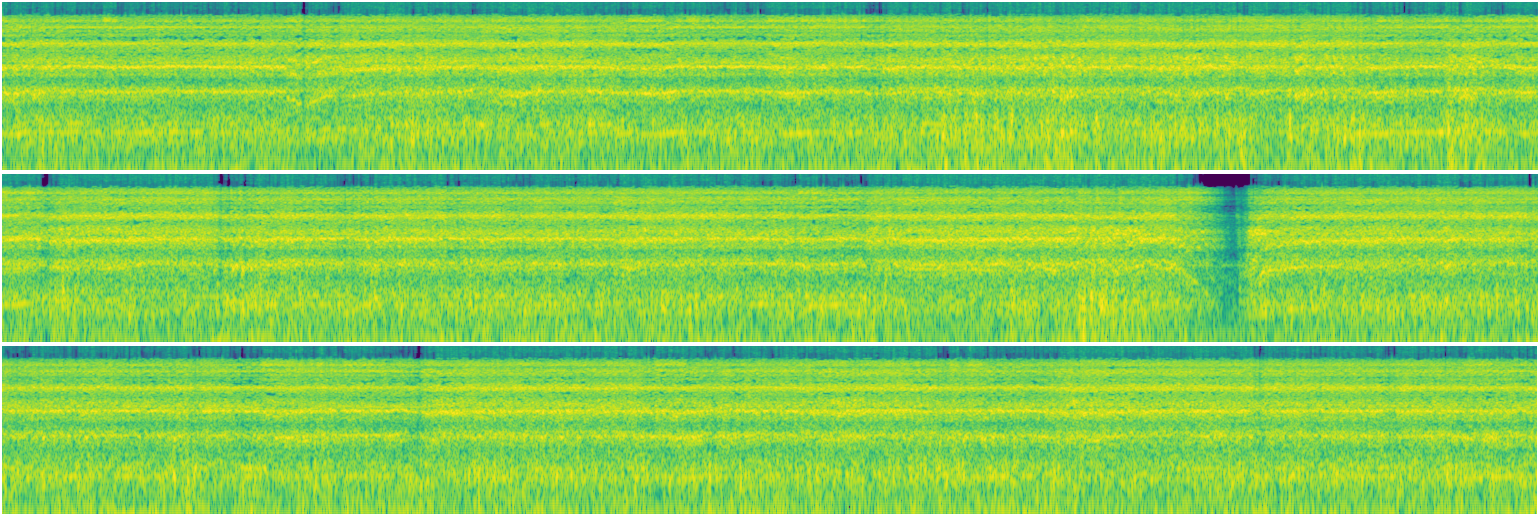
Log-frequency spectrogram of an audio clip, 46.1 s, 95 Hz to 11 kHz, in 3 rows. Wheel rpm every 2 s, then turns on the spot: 230, 220, 230, 230, 220, 220, 230, 230, 220, 230, 230, 230, 210, 140, 220, 230, 230, 230, 230, 220, 220, 230, 230.
none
